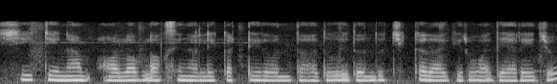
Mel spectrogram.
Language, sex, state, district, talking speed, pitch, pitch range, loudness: Kannada, female, Karnataka, Mysore, 95 wpm, 190 Hz, 185-195 Hz, -16 LUFS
